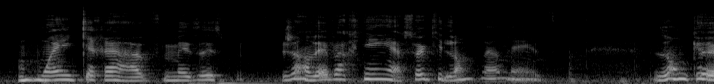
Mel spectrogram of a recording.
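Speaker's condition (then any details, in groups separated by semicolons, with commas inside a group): Friedreich's ataxia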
